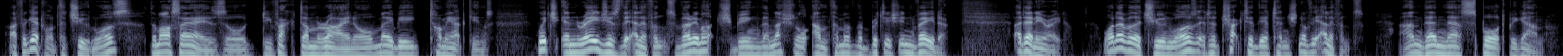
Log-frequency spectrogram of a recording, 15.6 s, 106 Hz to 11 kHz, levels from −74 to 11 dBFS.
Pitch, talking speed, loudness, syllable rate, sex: 120 Hz, 190 wpm, -19 LUFS, 5.9 syllables/s, male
